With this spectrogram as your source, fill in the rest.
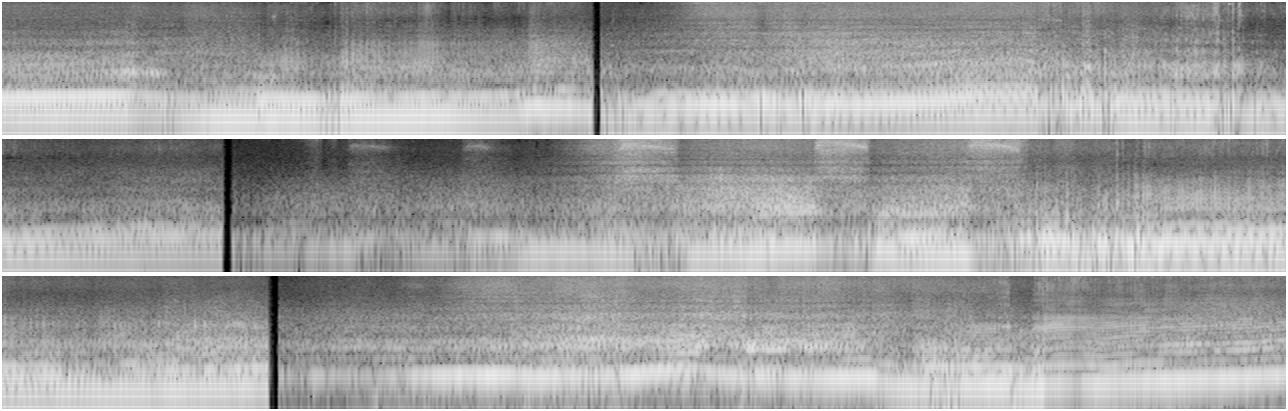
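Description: A rally car engine roars loudly as it speeds past, revving up and down through gear changes.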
